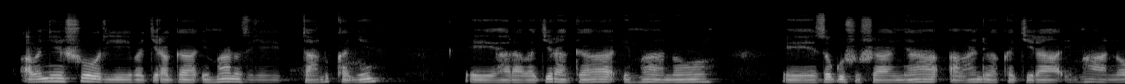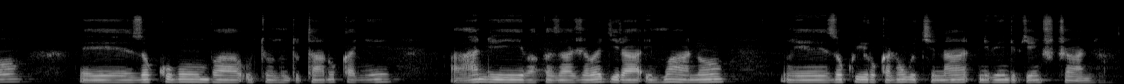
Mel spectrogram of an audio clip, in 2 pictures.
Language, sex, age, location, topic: Kinyarwanda, male, 18-24, Musanze, education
